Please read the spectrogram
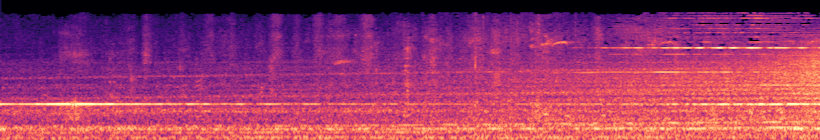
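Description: Film-trailer score: a single high tone held steady over a dense, low rumbling drone, slowly building in loudness.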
